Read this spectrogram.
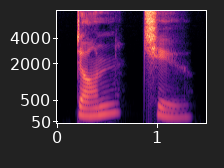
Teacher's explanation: In British English, T + Y usually becomes a ch sound. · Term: Assimilation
